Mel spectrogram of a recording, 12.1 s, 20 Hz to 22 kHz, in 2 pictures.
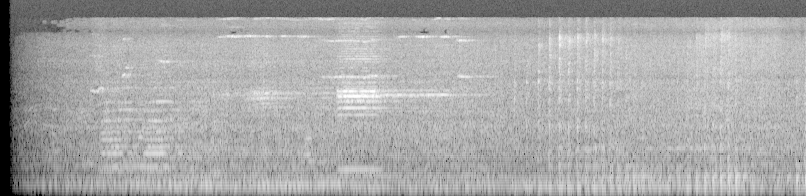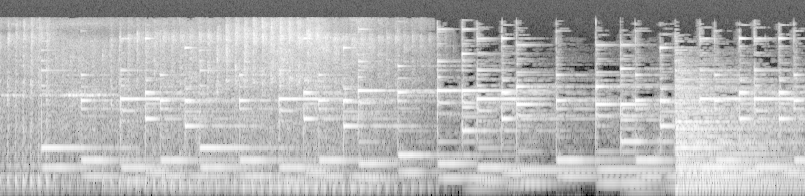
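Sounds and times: motor traffic: 0.2 - 9.4.

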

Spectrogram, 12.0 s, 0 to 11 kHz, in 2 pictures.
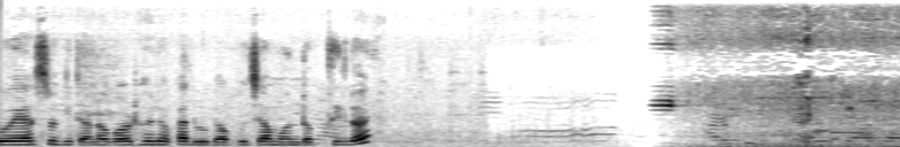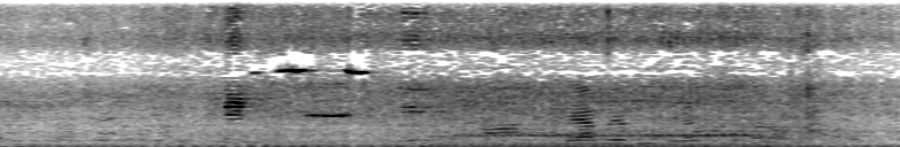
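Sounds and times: traffic engines rumbling: 0.0 - 12.0
crowd voices: 3.0 - 12.0.

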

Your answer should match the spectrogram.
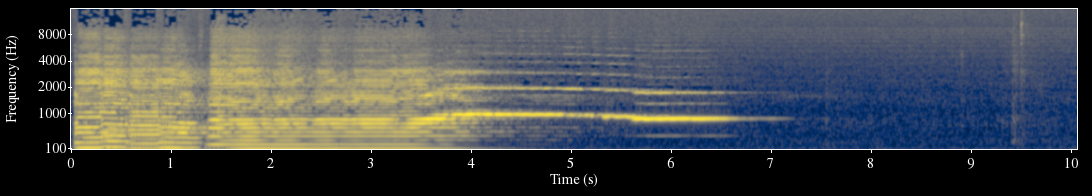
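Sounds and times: tenor saxophone low note: 0.0 - 7.2
higher held instrument note: 0.0 - 7.3.

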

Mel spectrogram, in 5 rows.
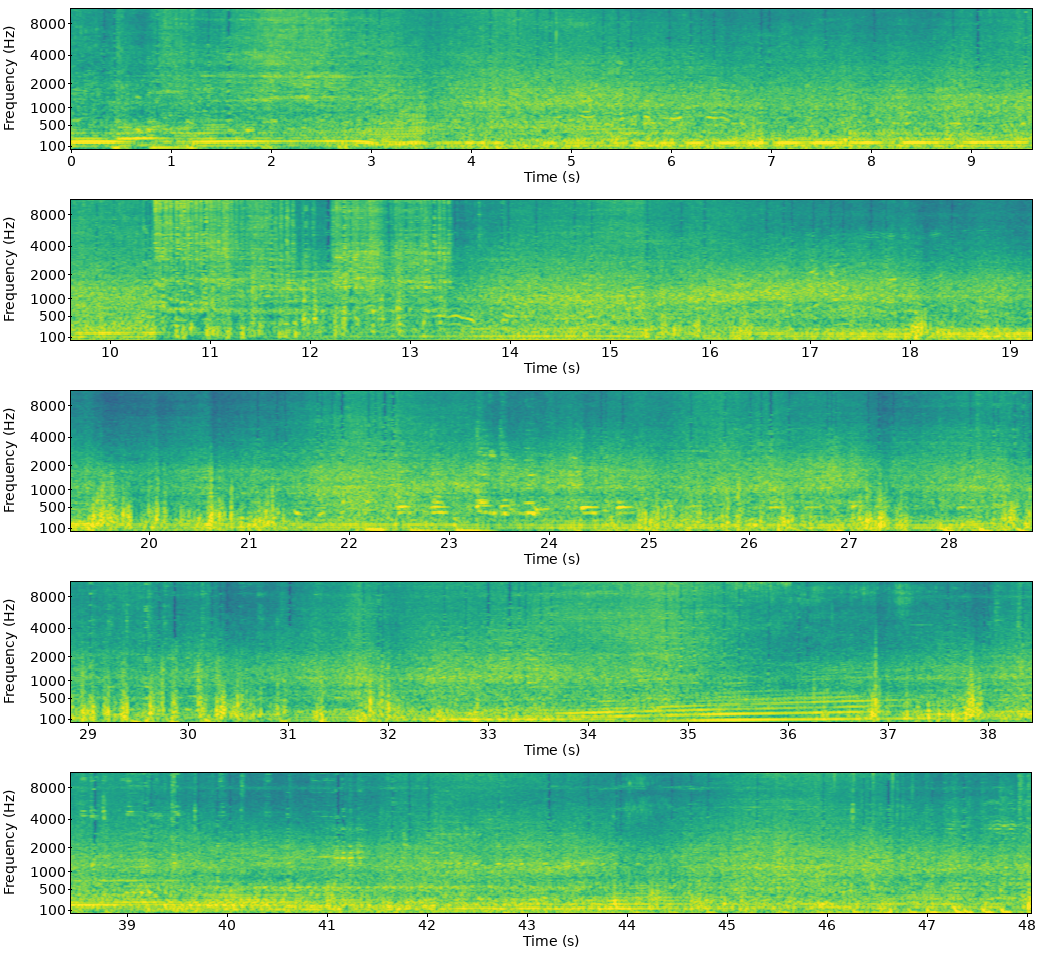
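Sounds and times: car engines passing: 0.0 - 48.0
road noise: 0.0 - 48.0.

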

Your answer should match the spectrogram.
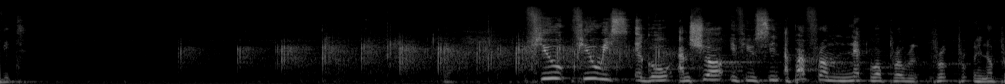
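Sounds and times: hand claps: 1.8 - 7.2.

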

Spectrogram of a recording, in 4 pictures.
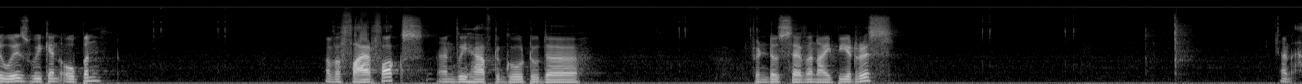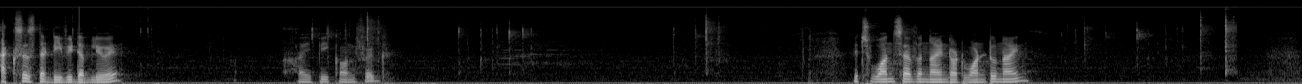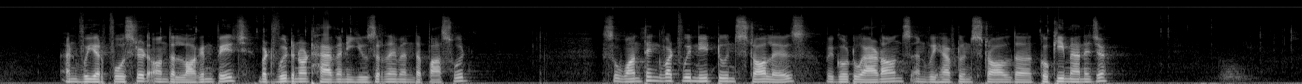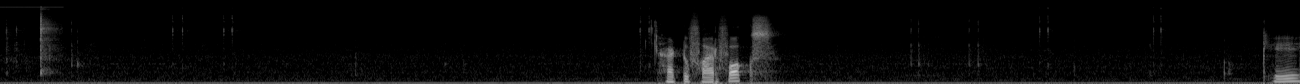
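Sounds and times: faint steady hum: 0.0 - 52.0
faint keyboard typing: 1.5 - 2.5, 4.3 - 4.8, 6.3 - 7.6, 9.8 - 13.0, 14.3 - 18.7, 19.7 - 21.2, 23.4 - 25.4, 27.5 - 29.6, 37.6 - 40.0, 40.8 - 41.6, 48.1 - 49.9, 50.5 - 51.8.

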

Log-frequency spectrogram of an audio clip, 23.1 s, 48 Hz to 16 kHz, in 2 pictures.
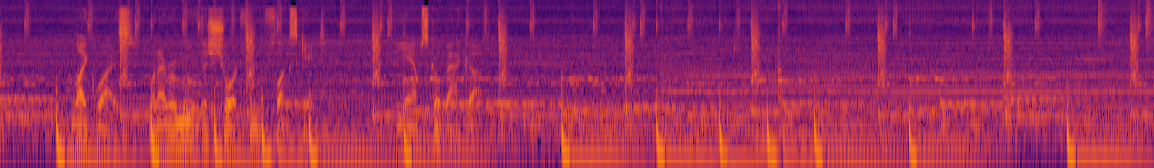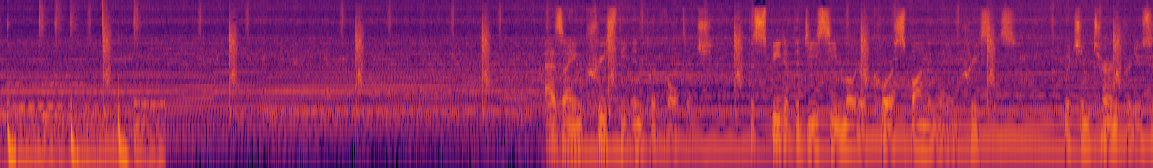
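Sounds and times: bass line: 0.0 - 13.2, 17.0 - 23.0
background music with beat: 0.0 - 23.0.

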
